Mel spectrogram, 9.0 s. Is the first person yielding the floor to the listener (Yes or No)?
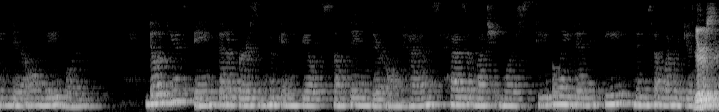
Yes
